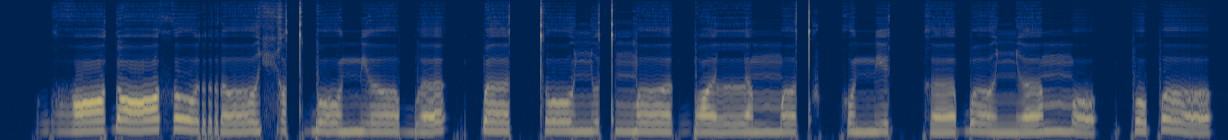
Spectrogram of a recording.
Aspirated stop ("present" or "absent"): absent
